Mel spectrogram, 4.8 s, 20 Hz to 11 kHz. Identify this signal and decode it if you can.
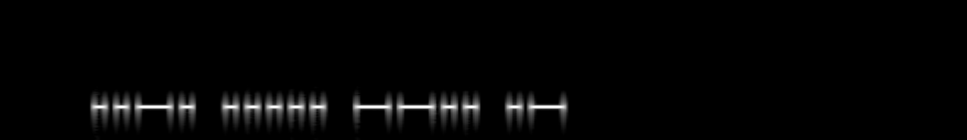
Morse code, heard as a keyed tone, about 22 wpm, 700 Hz. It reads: F5ZA
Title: DXCC-100 Call Signs - 4 Characters - 22wpm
